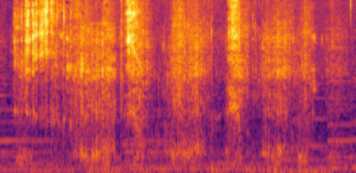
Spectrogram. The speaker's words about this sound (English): Okay, our last chip is everything bagel with cream cheese.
